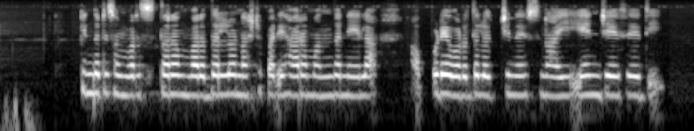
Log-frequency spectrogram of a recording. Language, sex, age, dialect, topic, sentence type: Telugu, female, 18-24, Southern, banking, statement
